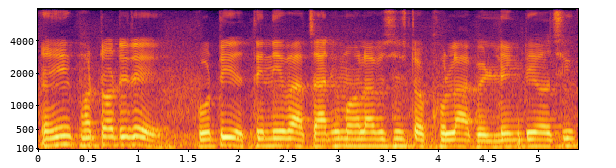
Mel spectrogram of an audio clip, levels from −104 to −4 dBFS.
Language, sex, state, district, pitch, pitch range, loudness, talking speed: Odia, male, Odisha, Nuapada, 145 Hz, 140-160 Hz, -12 LUFS, 145 wpm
